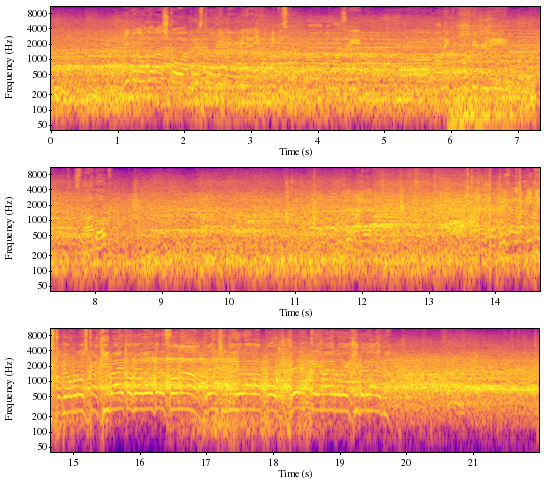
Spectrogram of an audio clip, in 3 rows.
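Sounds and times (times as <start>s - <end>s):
low rumble: 5.9s - 7.9s.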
